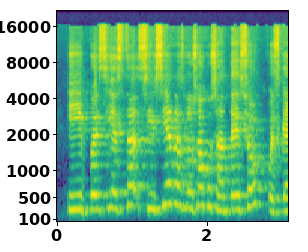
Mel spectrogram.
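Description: Speaking fairly slowly, a woman uses lively intonation. She has a Mexican accent. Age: 40s. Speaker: feminist activist. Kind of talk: panel discussion.

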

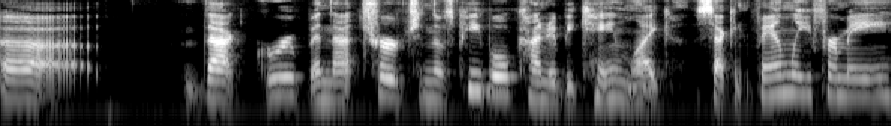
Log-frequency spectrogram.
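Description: Someone with an American accent speaks in a plain, everyday voice at a moderate pace with ordinary pitch variation, on a very clean recording with a silent background. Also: woman. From US, central Pennsylvania. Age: 40s. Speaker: churchgoer sharing testimony. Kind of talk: casual testimony interview.

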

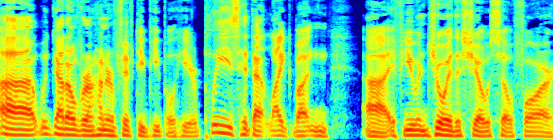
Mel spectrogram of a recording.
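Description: A man speaks at a fairly quick pace in a fairly low voice with ordinary pitch variation and an unremarkable speaking voice, recorded dry and close with no echo on a very clean track with a silent background. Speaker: livestream host. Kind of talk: casual livestream chat. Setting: livestream.

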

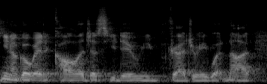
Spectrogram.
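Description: Room echo can be heard clearly as a man talks. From New Hampshire, US. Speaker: community theatre actor. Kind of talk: interview.

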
